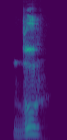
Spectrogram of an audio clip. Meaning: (noun) plural of bou; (verb) inflection of bouillir: 1. first/second-person singular present indicative 2. second-person singular imperative
- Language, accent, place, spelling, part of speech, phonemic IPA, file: French, France, Lyon, bous, noun / verb, /bu/, LL-Q150 (fra)-bous.wav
